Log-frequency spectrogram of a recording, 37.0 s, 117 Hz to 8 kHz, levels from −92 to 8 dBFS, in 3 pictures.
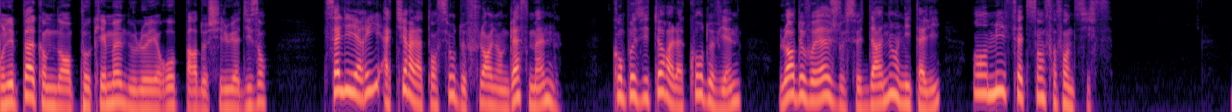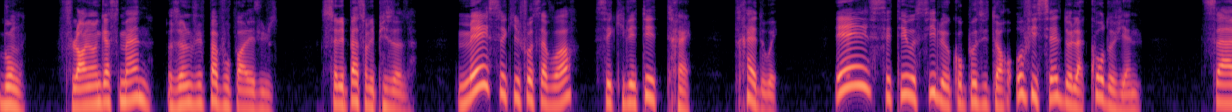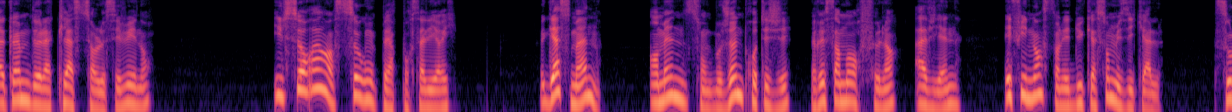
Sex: male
